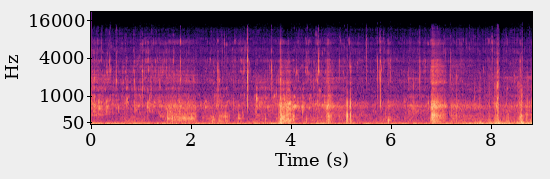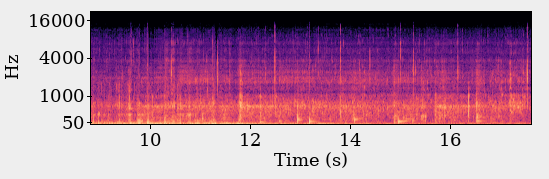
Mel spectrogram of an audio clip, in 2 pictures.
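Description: Muffled underwater sloshing and bubbling fills the recording.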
